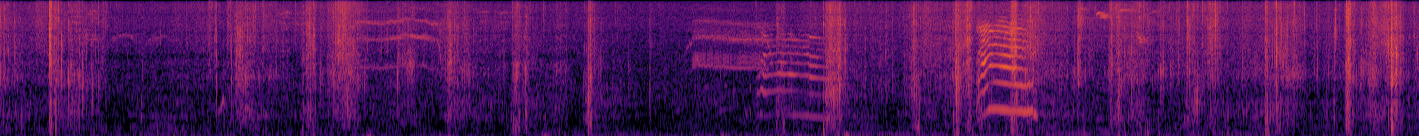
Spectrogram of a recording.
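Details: Nyahha, a brown tabby community cat, hurrying over after being left a short distance behind. Several meows fall in pitch, scattered among footsteps and clicking sounds; the clearest meow comes near the end.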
